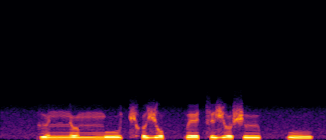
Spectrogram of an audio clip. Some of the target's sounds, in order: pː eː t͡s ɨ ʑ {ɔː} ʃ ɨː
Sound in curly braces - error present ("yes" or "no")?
yes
